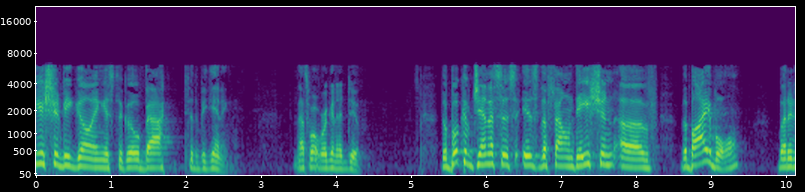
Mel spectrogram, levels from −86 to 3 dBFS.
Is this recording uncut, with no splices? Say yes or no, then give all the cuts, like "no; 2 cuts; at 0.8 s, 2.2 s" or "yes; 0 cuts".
yes; 0 cuts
